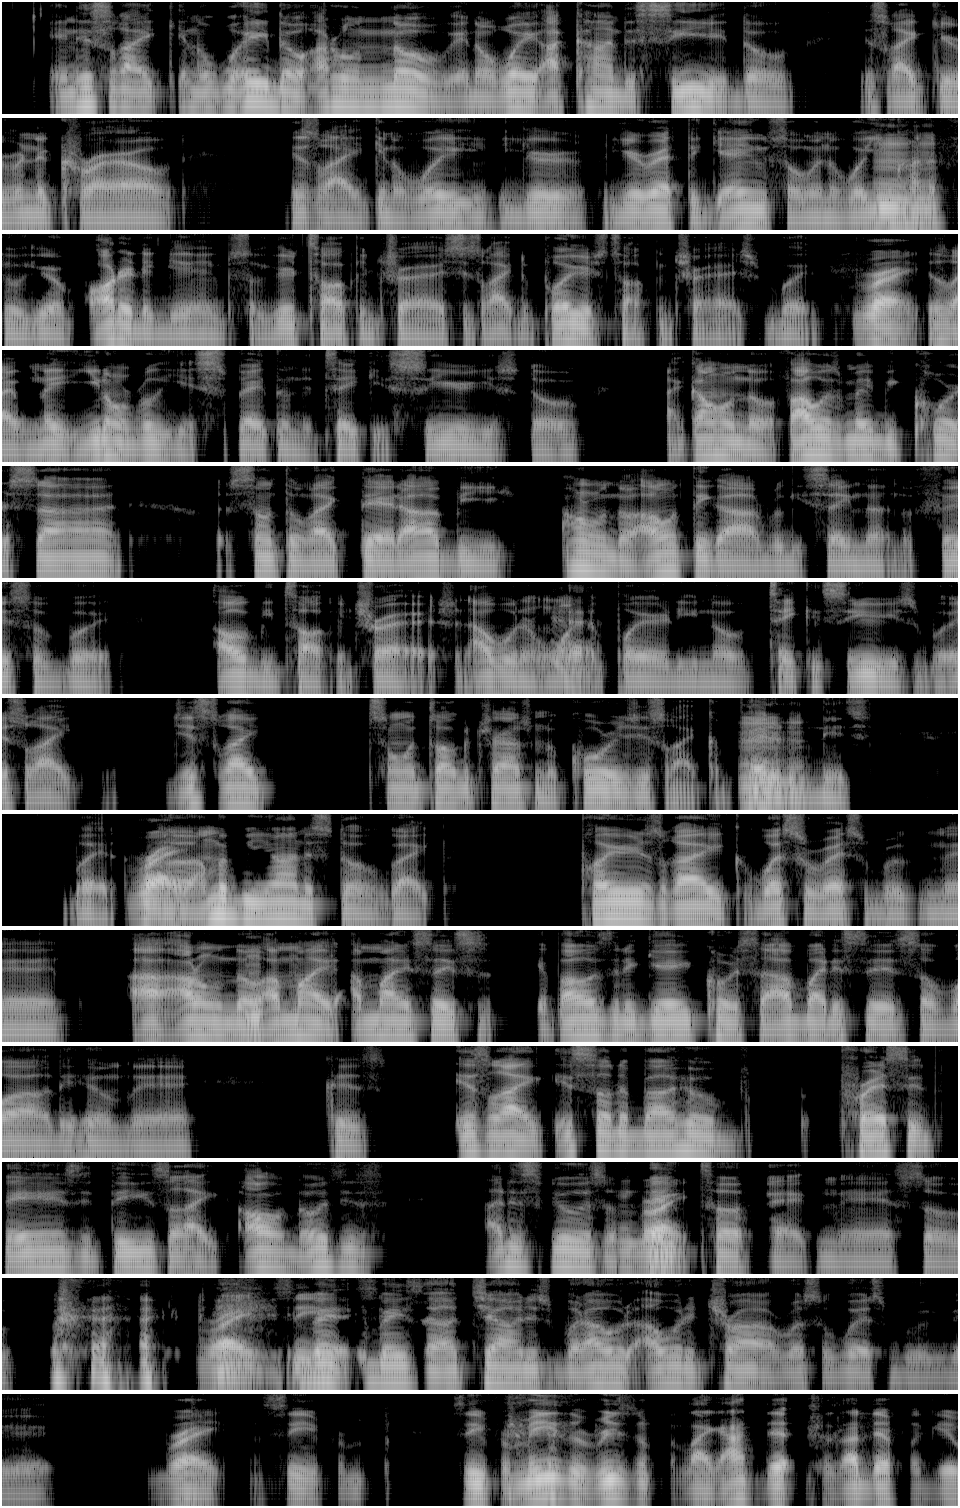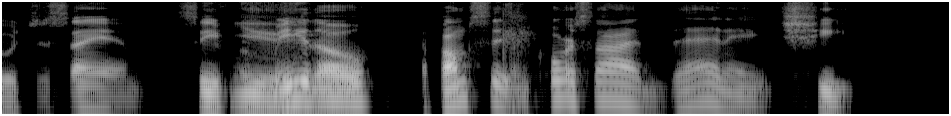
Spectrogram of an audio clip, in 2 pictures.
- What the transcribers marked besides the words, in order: tapping; chuckle; laugh; laugh
- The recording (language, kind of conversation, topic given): English, unstructured, What makes a live event more appealing to you—a sports game or a concert?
